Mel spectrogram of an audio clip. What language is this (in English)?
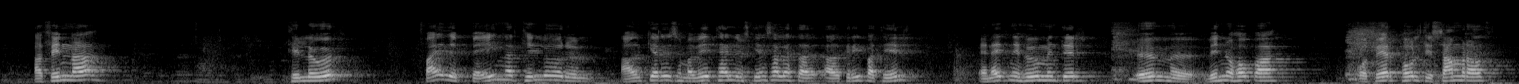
Icelandic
